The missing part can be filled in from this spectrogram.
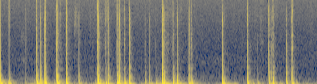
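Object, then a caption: Laminated hardboard placemat. A rigid laminated hardboard placemat, a solid thin board with a printed manor-house photo and a blue textured border, is held in both hands and tapped and scratched with fingernails. About nineteen dull, low, uneven knocks sound, each stopping almost at once, with faint high ticks and brief scratchy bits between them.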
